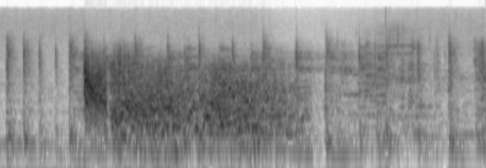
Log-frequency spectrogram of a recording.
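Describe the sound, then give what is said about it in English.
Bombs exploding in a loud, dense barrage, a heavy sustained roar of blasts with repeated sharp cracks and bangs running through it, easing slightly toward the end. “Too many bombs.”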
